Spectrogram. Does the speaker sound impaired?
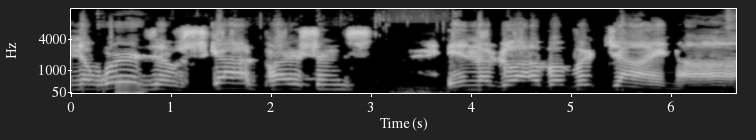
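Yes: dysarthria after stroke; hemorrhagic stroke in left thalamus, right-sided paralysis, wheelchair, hospitalized over a month, blood reabsorption takes 1-2 years; recovering with much therapy, walked 58 feet with hemi walker, right hand makes fist, stiffness, tone problems; dysarthria from stroke, speech affected, no aphasia, cognition intact.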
